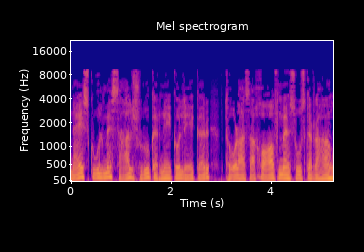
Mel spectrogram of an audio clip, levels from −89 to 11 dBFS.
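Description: AAC compression runs throughout the speech, with nothing above 9 kHz and plainly audible damage: a dull, smeared tone with fizzy sibilants. The likely cause is an AAC-LC encoder starving its frequency lines and lowering the cut-off, which fits a bitrate around 32 kbps.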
